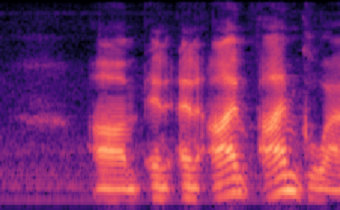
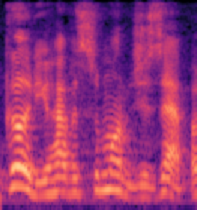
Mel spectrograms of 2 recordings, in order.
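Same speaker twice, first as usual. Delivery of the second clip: quick, higher grandma voice with an Italian lilt; imitating grandma; 8 semitones higher, 5 dB louder, faster than usual. Grandmother answering her grandson at dinner, quick Italian-nonna voice. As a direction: play his nonna pushing more food.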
